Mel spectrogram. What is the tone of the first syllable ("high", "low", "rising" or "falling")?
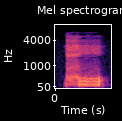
high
